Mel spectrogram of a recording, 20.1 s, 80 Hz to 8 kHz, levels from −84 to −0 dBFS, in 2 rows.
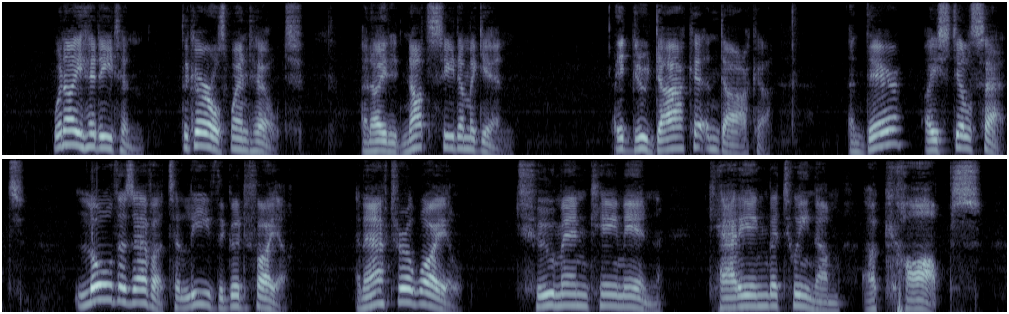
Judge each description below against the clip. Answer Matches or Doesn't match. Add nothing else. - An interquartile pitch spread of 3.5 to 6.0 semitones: Matches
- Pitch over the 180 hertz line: Doesn't match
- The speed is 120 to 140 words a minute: Matches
